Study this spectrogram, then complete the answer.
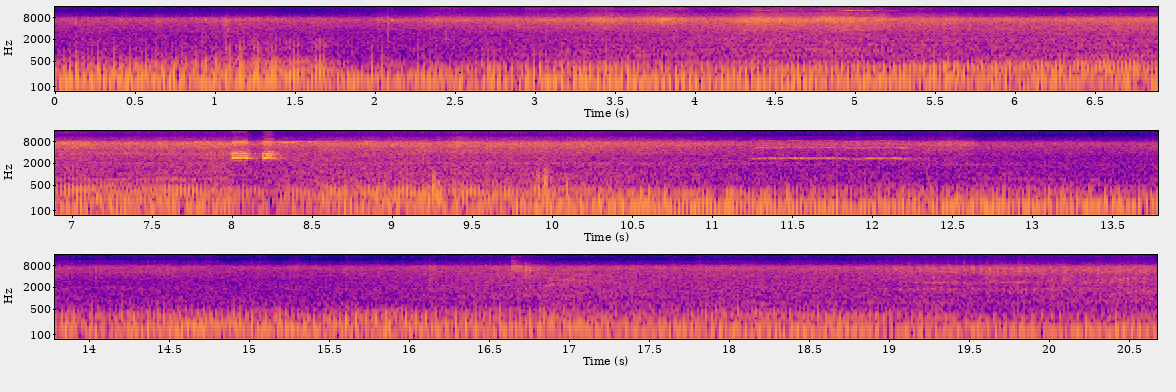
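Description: A motorcycle engine rumbles steadily up close as it rides along a street.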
